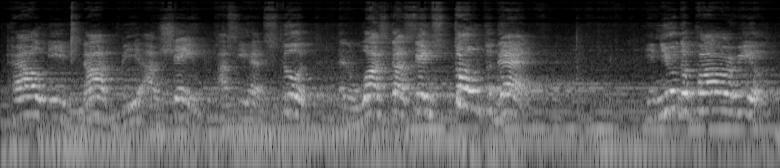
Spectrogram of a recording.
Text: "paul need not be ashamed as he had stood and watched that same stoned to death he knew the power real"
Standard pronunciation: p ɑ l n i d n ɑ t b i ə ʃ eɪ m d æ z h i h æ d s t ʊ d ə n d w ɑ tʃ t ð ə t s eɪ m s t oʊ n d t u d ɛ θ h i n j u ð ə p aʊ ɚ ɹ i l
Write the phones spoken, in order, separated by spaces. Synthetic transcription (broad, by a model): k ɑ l n i d n ɑ t b i ə ʃ eɪ m d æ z h i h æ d s t ʊ d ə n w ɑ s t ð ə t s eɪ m s t oʊ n t u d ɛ t h i n j u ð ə p aʊ ɚ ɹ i l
